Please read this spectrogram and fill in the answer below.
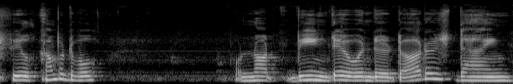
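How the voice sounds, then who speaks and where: A woman of medium pitch speaks very slowly with fairly even intonation over noticeable background noise. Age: 70s. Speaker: residential school survivor. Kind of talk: testimony.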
